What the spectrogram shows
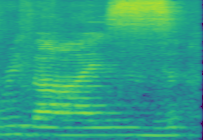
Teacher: se on the end of word frequently makes that s say z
